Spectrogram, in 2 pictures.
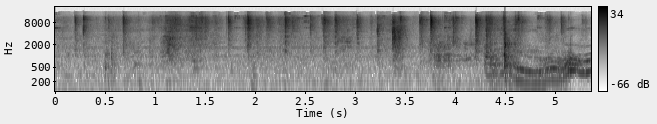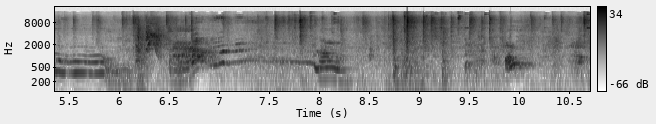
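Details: Six dogs at home on a typical morning. Wavering howls and whimpers rise and fall, mixed with clatter, people talking and background music.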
